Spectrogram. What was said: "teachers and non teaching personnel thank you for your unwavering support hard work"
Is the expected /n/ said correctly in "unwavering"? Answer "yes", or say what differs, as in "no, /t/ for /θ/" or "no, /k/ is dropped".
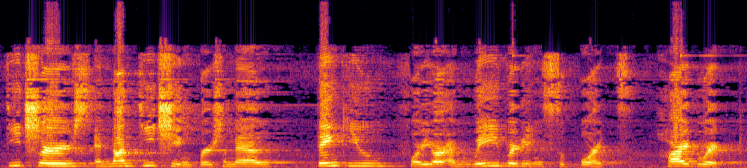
yes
